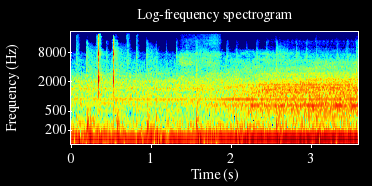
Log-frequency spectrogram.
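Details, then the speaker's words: AAXA P7+ mini portable 1080p projector running in boost brightness mode then standard; steady loud fan rush with low hum that barely quietens with the mode change; the cooling fan is simply loud. "so the fan noise is an issue but you have to remember you're dealing with a tiny projector"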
